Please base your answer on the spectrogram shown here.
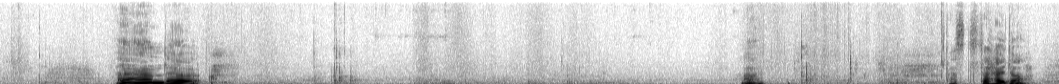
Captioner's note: opening laptop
